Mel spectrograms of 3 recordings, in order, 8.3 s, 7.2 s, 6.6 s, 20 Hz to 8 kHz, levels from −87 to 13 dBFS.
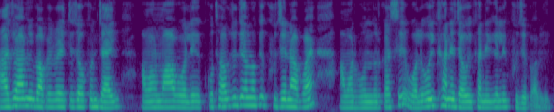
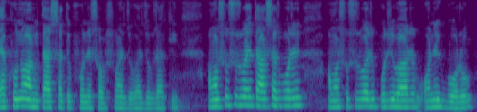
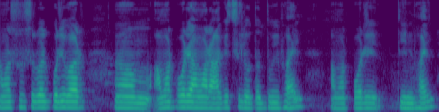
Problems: none marked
